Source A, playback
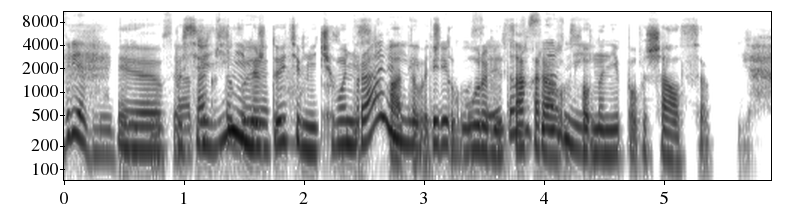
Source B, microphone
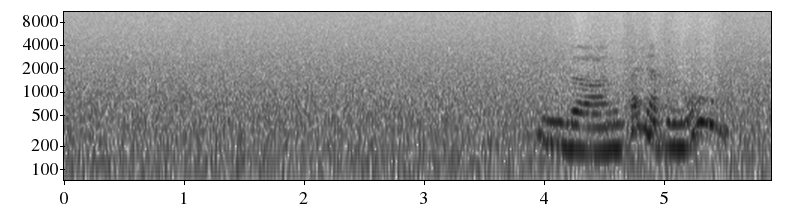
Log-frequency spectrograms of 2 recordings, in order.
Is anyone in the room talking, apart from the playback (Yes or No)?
Yes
